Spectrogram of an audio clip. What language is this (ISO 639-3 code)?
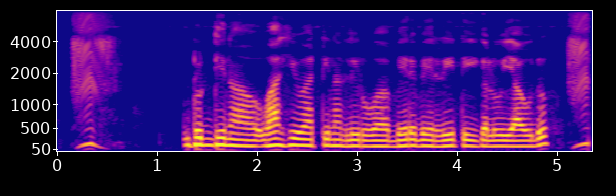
kan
